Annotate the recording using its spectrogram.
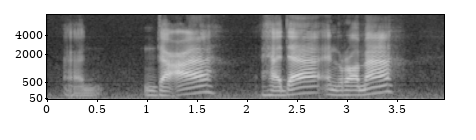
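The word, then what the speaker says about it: رمى: Right, you'll just say rama. Right, because that last letter will be pronounced as an alif.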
